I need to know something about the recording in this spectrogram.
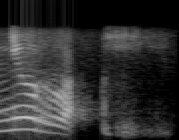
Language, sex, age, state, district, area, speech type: Malayalam, female, 45-60, Kerala, Kottayam, rural, conversation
